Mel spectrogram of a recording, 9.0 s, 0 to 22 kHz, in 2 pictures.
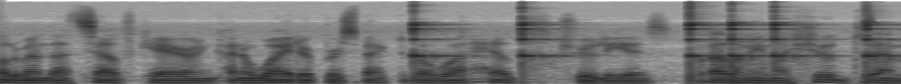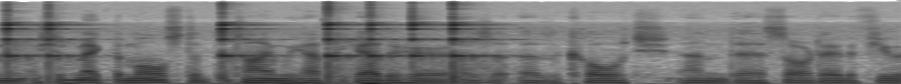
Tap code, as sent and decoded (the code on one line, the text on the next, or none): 1-1 3-3 1-4
AND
